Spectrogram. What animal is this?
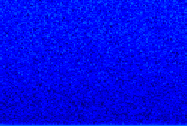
Rhacocleis germanica, an orthopteran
